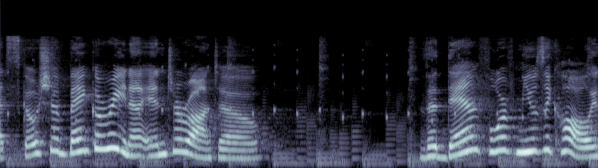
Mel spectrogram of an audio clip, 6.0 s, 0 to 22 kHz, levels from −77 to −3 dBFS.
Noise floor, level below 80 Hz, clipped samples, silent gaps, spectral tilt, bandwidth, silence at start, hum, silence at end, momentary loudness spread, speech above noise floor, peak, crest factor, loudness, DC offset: -42 dBFS; -50 dBFS; under 0.1%; none; -5 dB/octave; 10.5 kHz; 0 s; none; 0 s; 8 LU; 24 dB; -4 dBFS; 16 dB; -19 LUFS; under 0.1%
